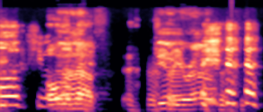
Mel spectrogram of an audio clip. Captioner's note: laughs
